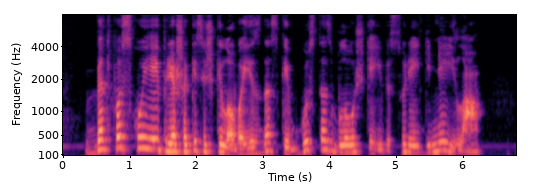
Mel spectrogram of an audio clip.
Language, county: Lithuanian, Panevėžys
